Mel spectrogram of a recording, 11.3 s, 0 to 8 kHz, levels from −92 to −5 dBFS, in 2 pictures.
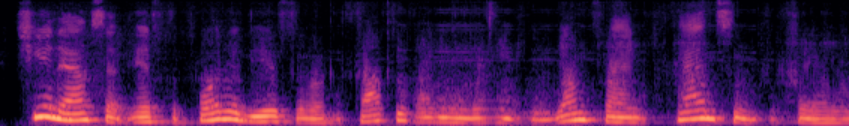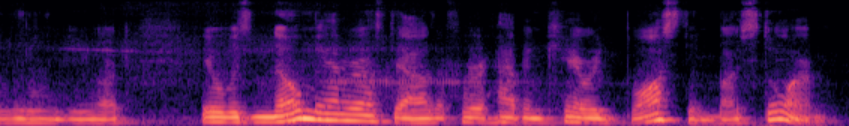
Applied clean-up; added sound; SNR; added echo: neural separator model SepFormer DNS4.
